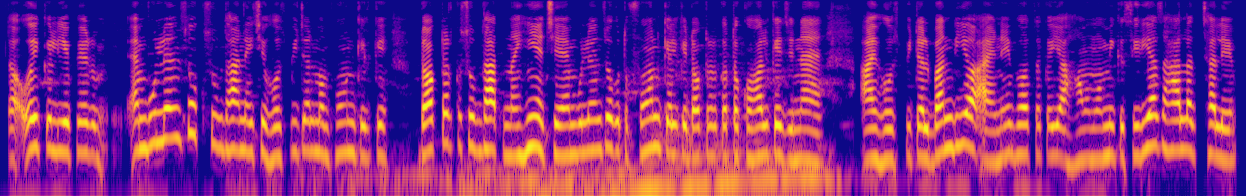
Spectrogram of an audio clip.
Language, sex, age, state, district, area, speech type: Maithili, female, 18-30, Bihar, Darbhanga, rural, spontaneous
